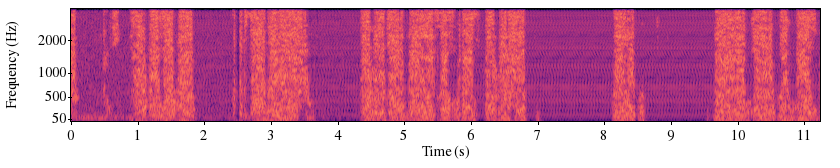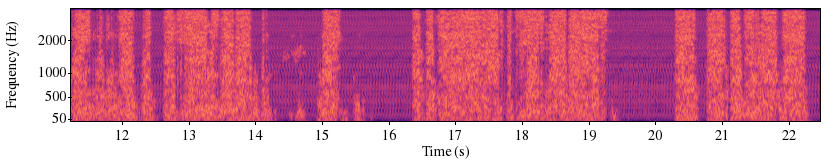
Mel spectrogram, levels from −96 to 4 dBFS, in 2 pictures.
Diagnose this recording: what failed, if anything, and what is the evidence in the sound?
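The network and jitter buffer stalled twice: short stalls from late packets at 2.46 to 2.55 s and 5.84 to 5.89 s, where the sound is held for 66 ms and 27 ms. The buffer ran dry, the last sound was stretched, and playback resumed where it stopped. Unlike loss, nothing goes missing.

Just after the first stall, at 2.57 to 2.62 s, comes a short concealed packet loss at the network stage. About 60 ms of audio never arrived in time, and 30 ms of extrapolated sound covers the gap, so the delay drops back by about 30 ms. It is heard as a brief smear within the band-limited, sub-4 kHz sound of the G.711 A-law call path, and unlike a stall, real content is actually lost.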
